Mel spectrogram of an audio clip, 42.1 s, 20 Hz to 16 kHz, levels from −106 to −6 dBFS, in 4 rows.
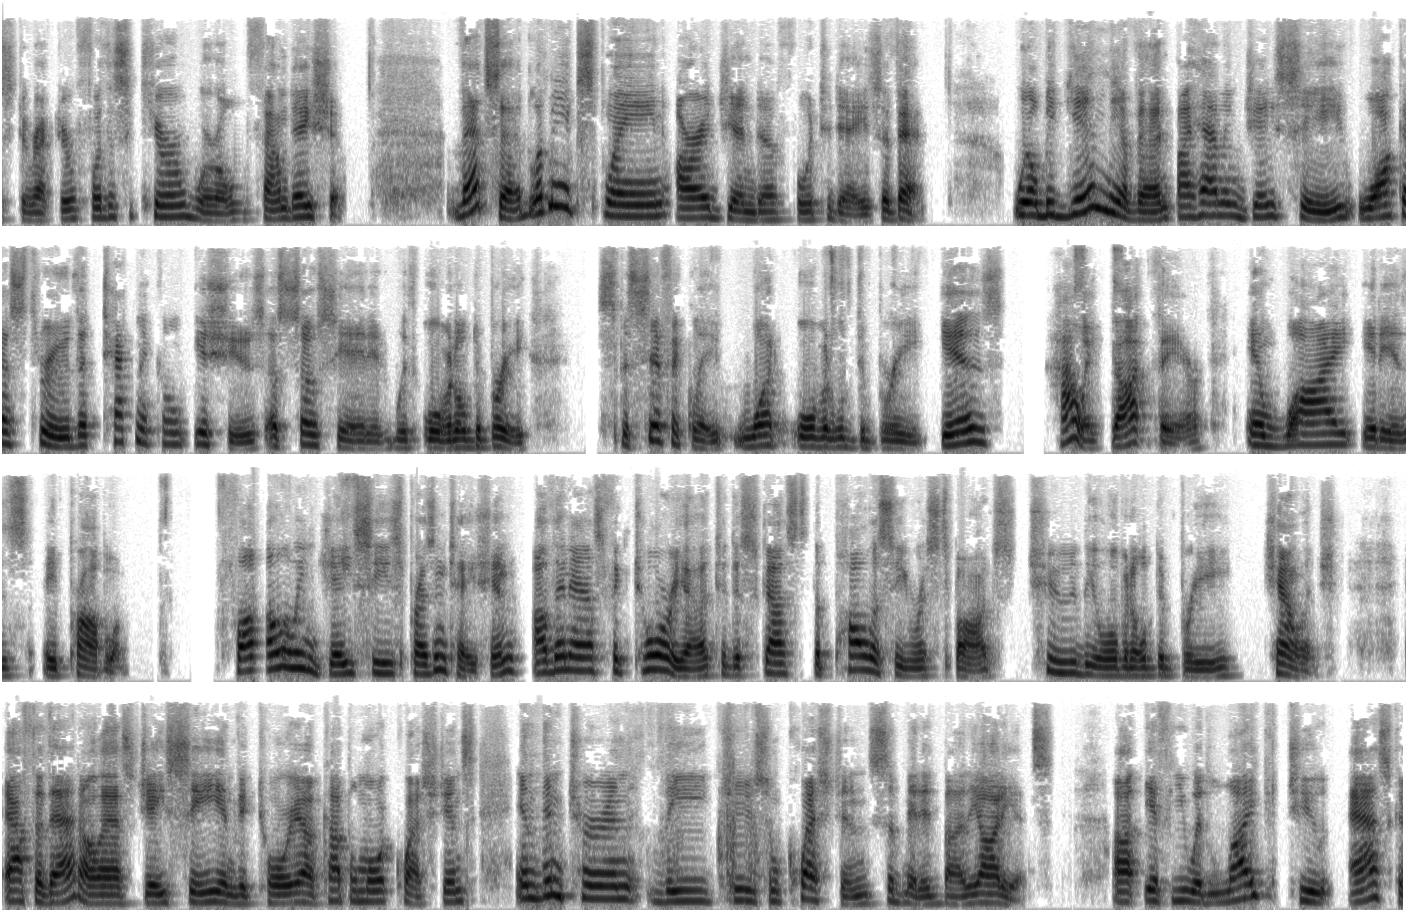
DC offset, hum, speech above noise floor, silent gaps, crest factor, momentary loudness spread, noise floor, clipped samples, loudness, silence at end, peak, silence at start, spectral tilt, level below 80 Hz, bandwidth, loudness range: under 0.1%; none; 37 dB; 14.91-14.98 s, 18.19-18.34 s, 22.47-22.64 s; 14 dB; 9 LU; -54 dBFS; under 0.1%; -18 LUFS; 0 s; -4 dBFS; 0 s; -6 dB/octave; -60 dBFS; 12.5 kHz; 3 LU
